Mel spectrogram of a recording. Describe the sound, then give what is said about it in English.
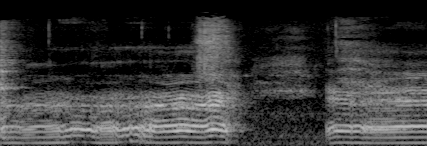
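A small dog growls and whimpers in two drawn-out, wavering bursts separated by a brief pause, fairly loud with no talking over it. “Walk around with a dog, a little dog that barks like a ferocious dog, like it a monster, like a little thing, and it just shakes.”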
